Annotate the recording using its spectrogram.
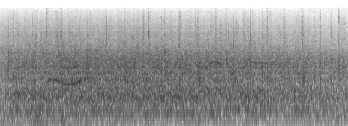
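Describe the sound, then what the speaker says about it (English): A school assembly audience applauds steadily at a Veterans Day event, a dense, continuous wash of many hands clapping at once that holds at an even, fairly loud level throughout. "Let's give them another round of applause for that."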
